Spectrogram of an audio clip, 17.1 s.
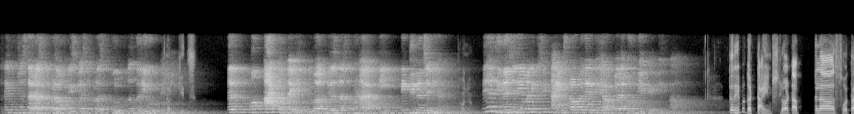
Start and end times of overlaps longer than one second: none

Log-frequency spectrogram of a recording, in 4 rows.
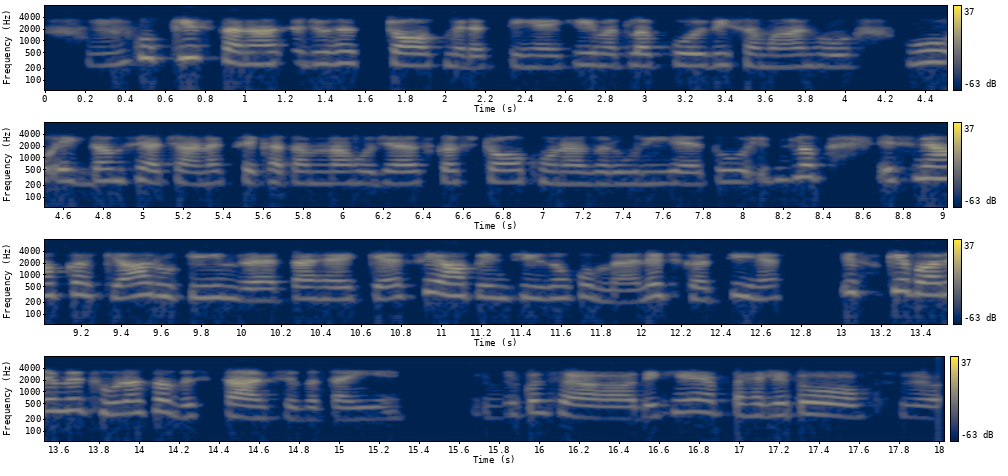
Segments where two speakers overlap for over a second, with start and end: none

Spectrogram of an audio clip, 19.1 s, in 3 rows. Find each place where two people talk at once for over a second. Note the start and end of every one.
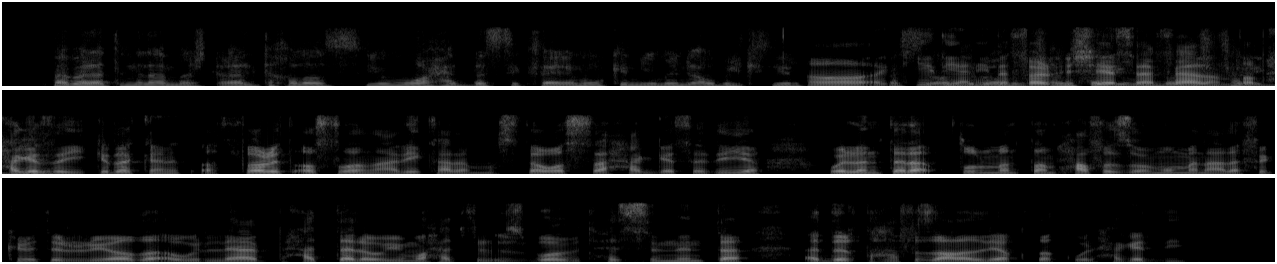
4.6-6.7

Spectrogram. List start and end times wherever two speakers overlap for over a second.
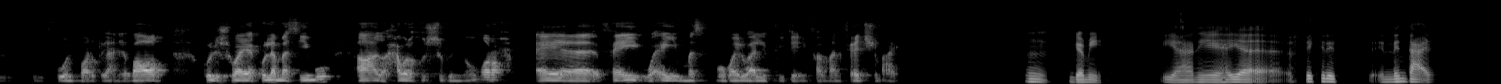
none

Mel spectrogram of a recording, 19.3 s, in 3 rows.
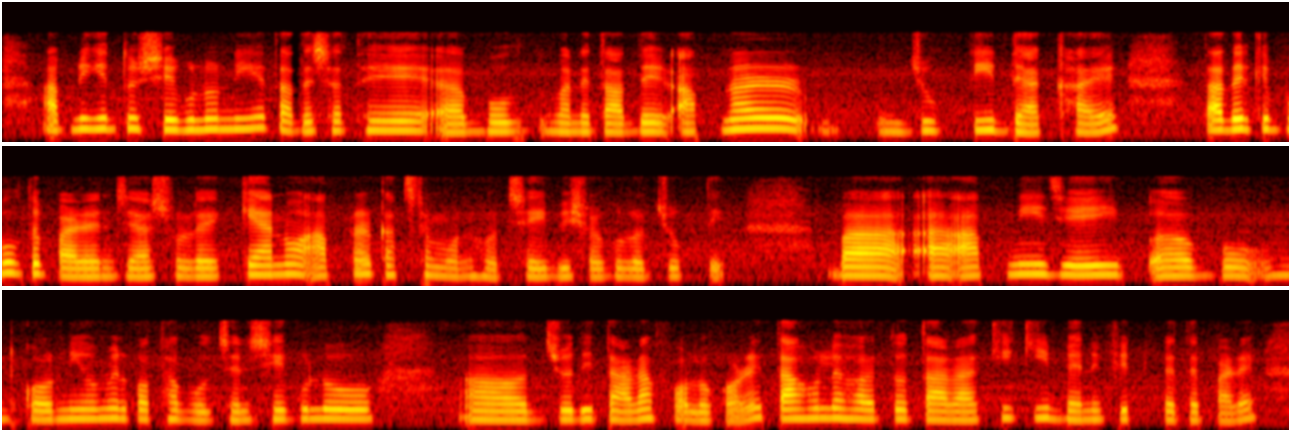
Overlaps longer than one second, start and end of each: none

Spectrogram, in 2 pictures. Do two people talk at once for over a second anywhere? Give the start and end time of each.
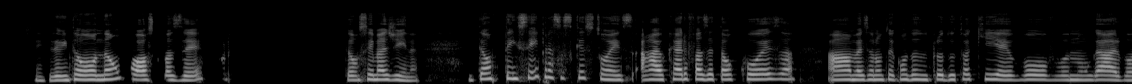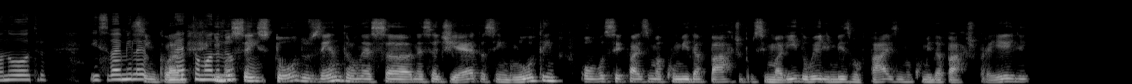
12.6-14.2

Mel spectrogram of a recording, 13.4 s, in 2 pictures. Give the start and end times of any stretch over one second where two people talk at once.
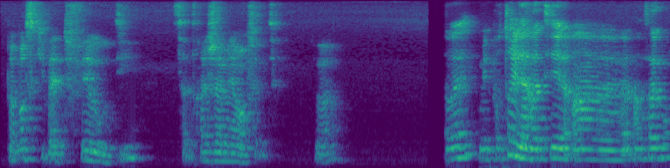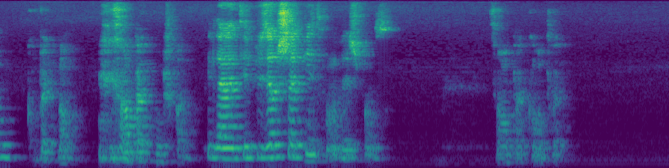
none

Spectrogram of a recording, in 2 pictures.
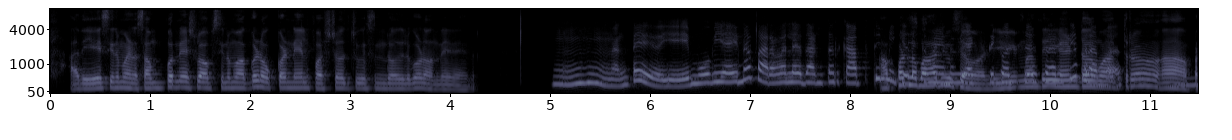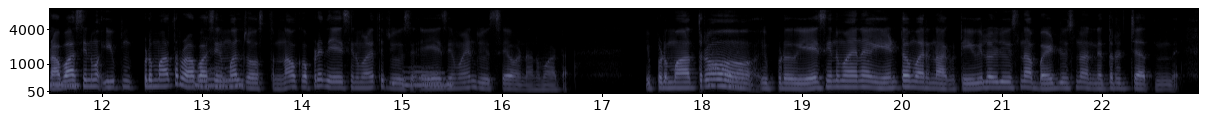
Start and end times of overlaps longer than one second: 8.3-11.7

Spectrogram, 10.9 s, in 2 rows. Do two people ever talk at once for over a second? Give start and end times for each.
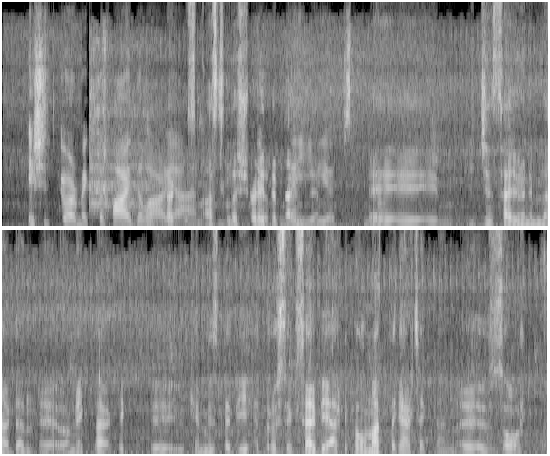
1.4-3.2

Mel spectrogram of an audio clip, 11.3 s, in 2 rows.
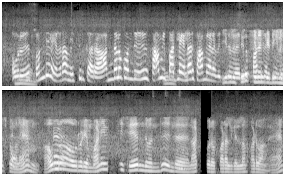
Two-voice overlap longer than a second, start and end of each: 4.5-5.8

